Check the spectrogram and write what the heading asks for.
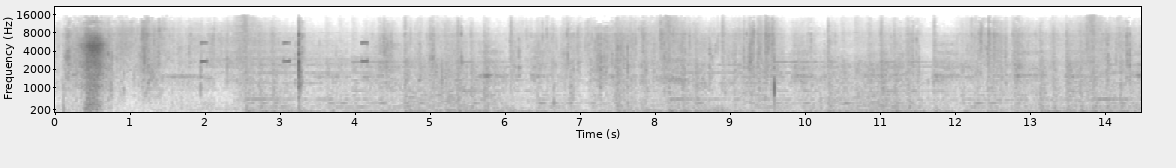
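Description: Someone pushing through dense undergrowth on foot: leaves and twigs rustling and scraping, with footsteps in leaf litter. There is a loud brush of branches about half a second in, and a few short, high beeps between two and four seconds in.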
